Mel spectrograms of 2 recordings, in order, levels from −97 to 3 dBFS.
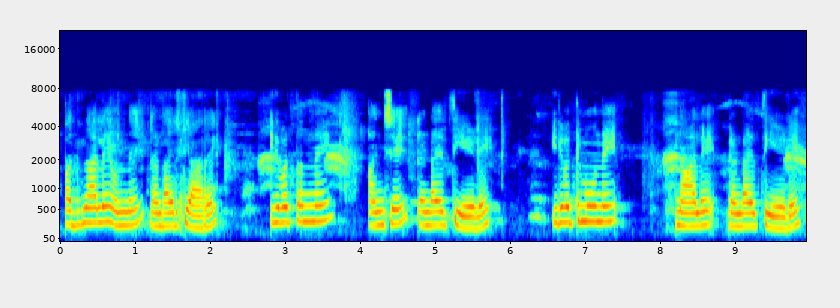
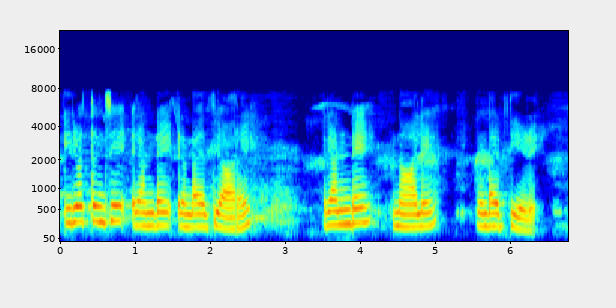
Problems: background sounds at intervals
